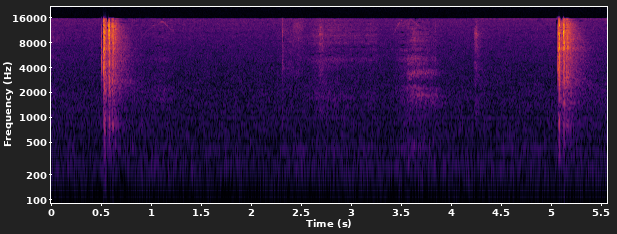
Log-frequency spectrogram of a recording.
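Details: Yongnuo YN-565EX flash with fresh fully charged batteries, ready light red, on camera in manual mode with autofocus off: two crisp shutter clicks with no flash pop or recharge whine. This is the common misfire problem.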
